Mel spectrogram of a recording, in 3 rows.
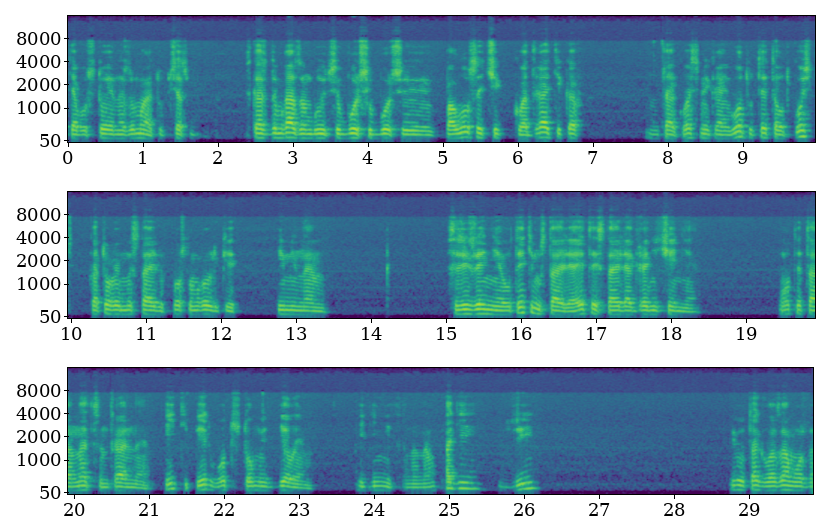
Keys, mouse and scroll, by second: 9.2-9.6 scroll up 1, 9.6 middle click, 11.4-11.9 scroll up 1, 18.5-19.0 scroll down 1, 19.1-19.5 scroll up 1, 21.7 middle click, 24.1 KP_1, 25.9 g.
